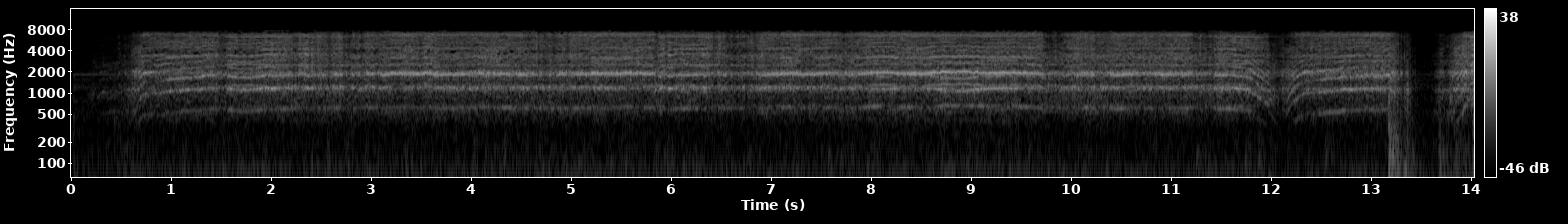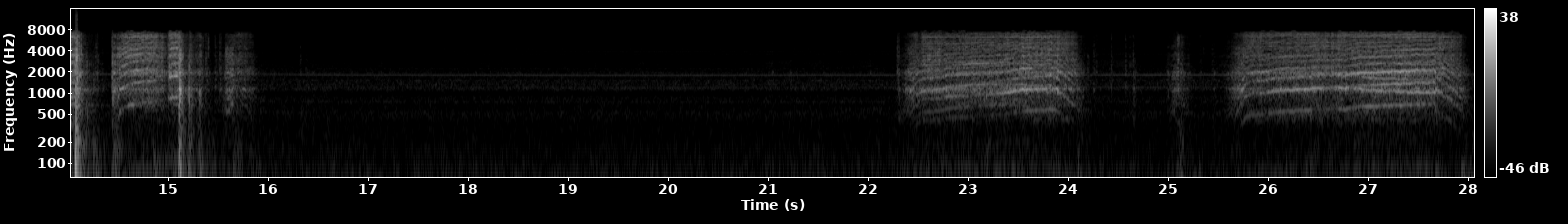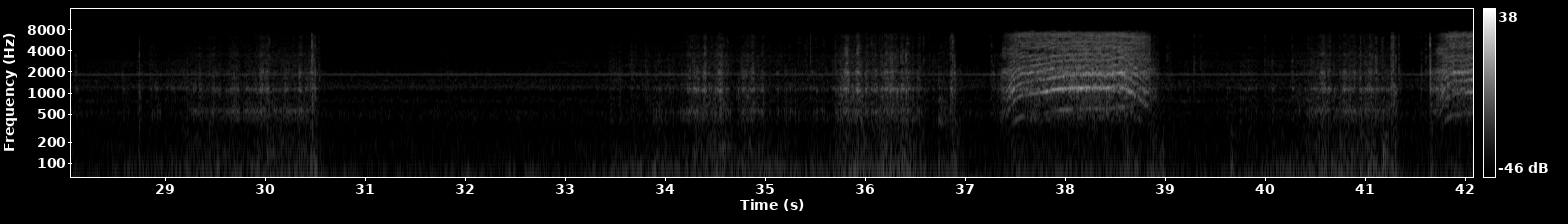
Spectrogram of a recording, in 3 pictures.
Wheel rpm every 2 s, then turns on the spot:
110, 160, 160, 160, 160, 150, 90, 80, 0, 0, 0, 90, 40, 110, 20, 0, 0, 10, 50, 50, 40.
28-30 34-36 38-40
